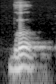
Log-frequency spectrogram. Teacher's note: भ है वह स्पर्श, घोष, महाप्राण और औष्ट व्यंजन ध्वनि है।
